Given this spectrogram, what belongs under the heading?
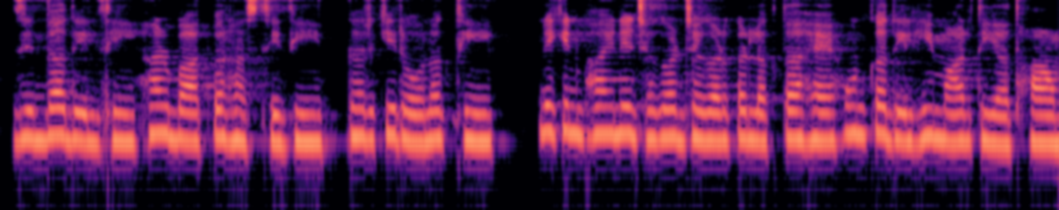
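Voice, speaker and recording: A woman narrating a moral story in a scripted, even way, without fillers. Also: a little high.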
